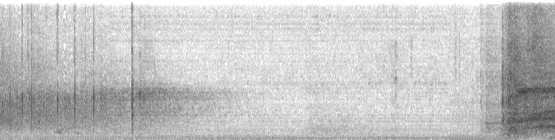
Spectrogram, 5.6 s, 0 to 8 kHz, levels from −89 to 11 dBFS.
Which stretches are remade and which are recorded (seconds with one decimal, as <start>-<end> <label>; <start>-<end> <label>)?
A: 0.0-1.1 recorded; 1.1-4.5 remade; 4.5-5.6 recorded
